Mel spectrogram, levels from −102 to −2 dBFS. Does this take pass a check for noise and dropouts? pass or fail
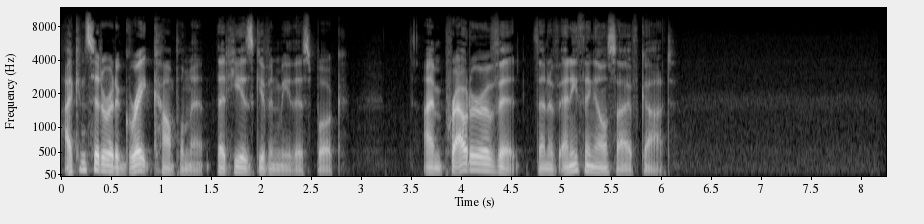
pass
